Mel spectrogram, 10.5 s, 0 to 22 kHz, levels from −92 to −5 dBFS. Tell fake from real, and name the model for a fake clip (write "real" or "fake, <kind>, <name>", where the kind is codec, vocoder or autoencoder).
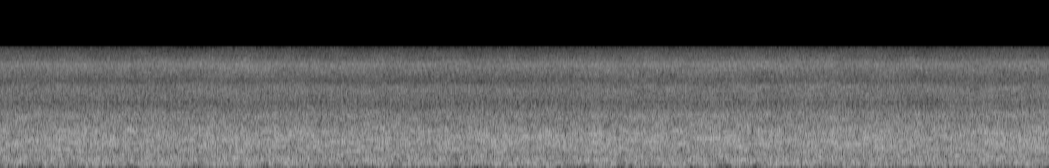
fake, autoencoder, DAC-VAE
